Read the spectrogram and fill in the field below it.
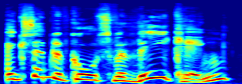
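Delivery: high-pitched calling voice; shouted. A narrator's reading. Ford reasoning aloud to Arthur, shouting. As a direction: call it out over the hooves. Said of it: "shouted Ford".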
